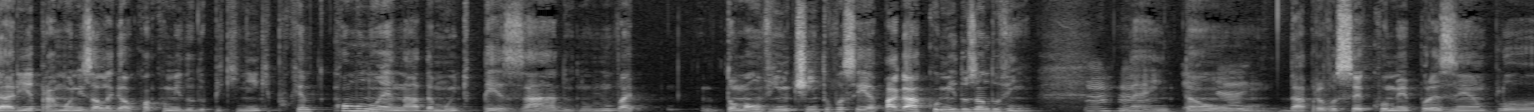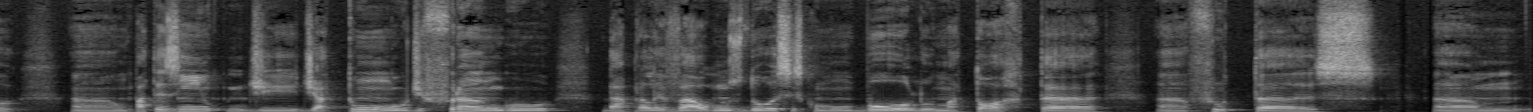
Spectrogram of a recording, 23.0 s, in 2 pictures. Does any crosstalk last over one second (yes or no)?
yes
